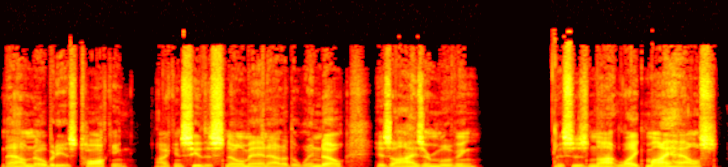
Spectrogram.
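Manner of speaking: plain reading voice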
